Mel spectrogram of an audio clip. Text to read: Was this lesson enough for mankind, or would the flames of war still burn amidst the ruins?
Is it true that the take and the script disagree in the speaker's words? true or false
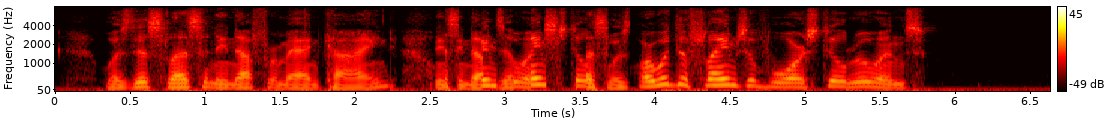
true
